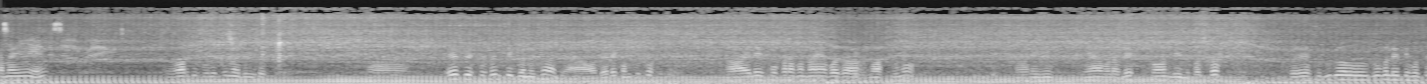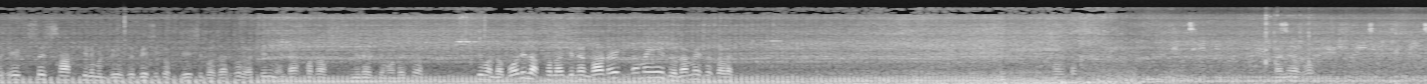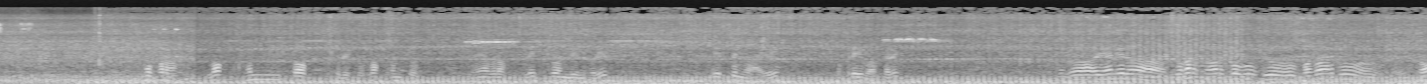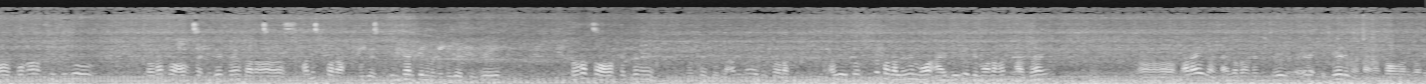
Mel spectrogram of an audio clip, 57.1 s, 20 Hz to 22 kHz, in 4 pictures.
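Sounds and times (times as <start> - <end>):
person talking: 0.0 - 2.8, 3.6 - 6.6, 7.2 - 9.2, 24.7 - 29.1, 30.0 - 34.6, 39.1 - 53.4, 54.2 - 57.0
motorcycle engine running: 0.0 - 57.0.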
